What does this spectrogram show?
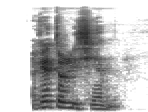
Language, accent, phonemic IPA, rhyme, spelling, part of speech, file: French, Canada, /ʁe.tɔ.ʁi.sjɛn/, -ɛn, rhétoricienne, noun / adjective, LL-Q150 (fra)-rhétoricienne.wav
- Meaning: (noun) female equivalent of rhétoricien; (adjective) feminine singular of rhétoricien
